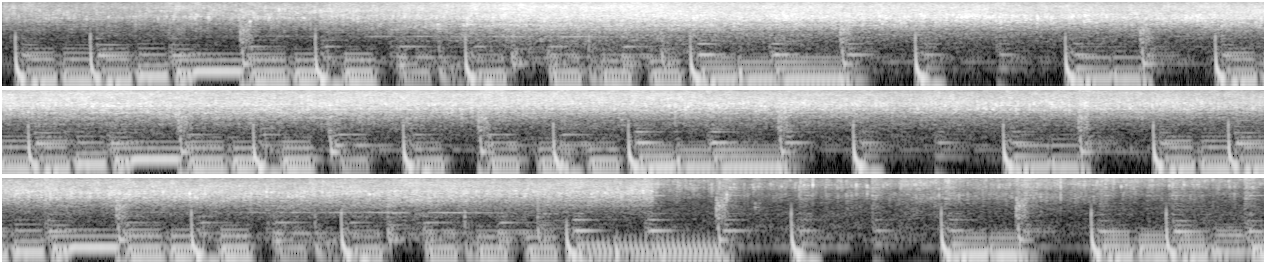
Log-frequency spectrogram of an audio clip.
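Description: Spiced chicken breast pieces sizzling in hot butter and oil in a frying pan, loud and steady from about two seconds in, then dropping away suddenly about sixteen seconds in. There are a few clicks from the metal spatula turning the pieces.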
